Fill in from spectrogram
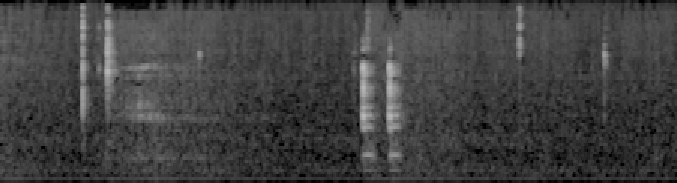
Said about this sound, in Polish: wejście dla karty SIM i przy okazji wejście dla tego właśnie kluczyka, który jak trzymamy telefon ekranem do góry, to po prawej stronie jest właśnie taki otwór, do którego należy wsunąć ten kluczyk i zdaje się należy tam nacisnąć.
